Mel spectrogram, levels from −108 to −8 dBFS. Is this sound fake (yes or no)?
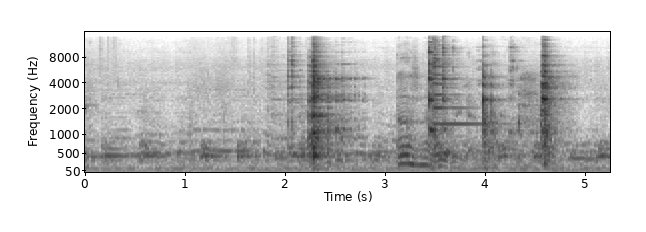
no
